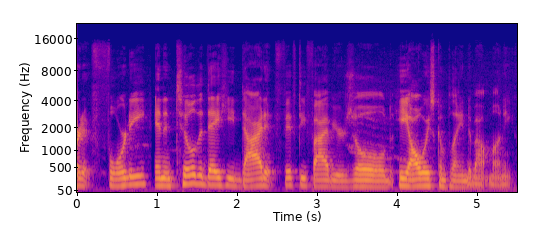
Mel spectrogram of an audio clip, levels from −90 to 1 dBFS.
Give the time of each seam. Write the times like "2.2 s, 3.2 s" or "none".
0.9 s, 3.9 s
